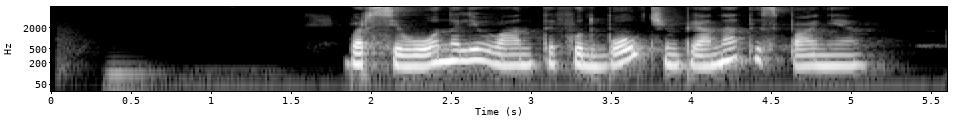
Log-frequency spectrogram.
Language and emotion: Russian, neutral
